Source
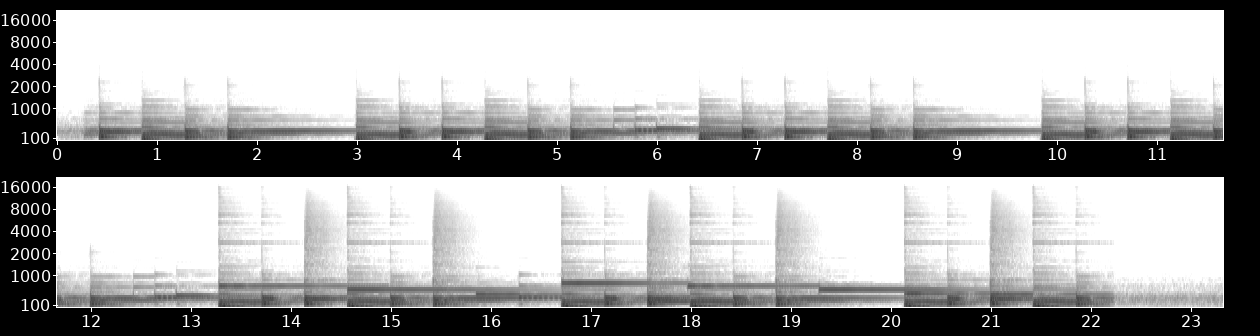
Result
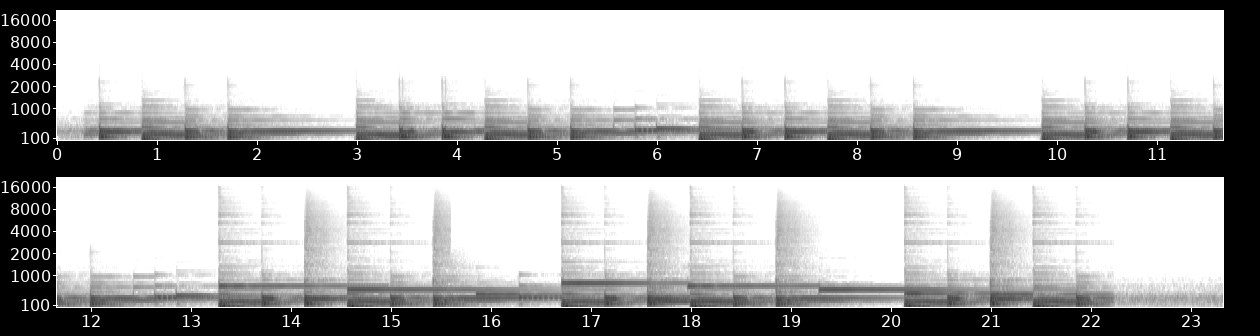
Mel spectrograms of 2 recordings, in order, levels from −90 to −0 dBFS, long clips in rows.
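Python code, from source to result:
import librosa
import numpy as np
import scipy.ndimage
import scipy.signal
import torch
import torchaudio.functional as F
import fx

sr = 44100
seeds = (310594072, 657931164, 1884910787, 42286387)

y = fx.doubler(x, sr, ms=33.0, db=-3, at=(3.14, 4.17))
y = fx.lowpass(y, sr, hz=1700.0, slope=24, at=(15.59, 16.67))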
